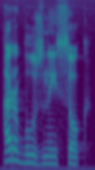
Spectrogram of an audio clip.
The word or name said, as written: arbuznui sok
